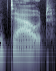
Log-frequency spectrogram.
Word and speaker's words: doubt: So the B was put back into the spelling, which gives us the silent B in doubt.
